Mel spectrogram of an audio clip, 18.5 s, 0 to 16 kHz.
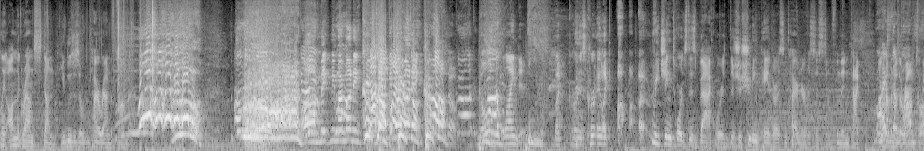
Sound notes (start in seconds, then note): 2.3 excited noises; 9.5 choking noises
